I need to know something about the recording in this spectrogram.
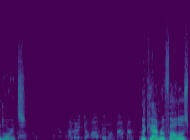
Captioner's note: woman speaking foreign language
